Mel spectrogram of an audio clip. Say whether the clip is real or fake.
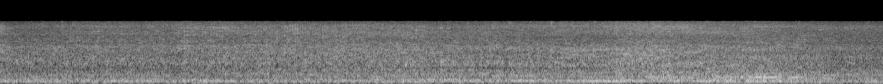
fake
